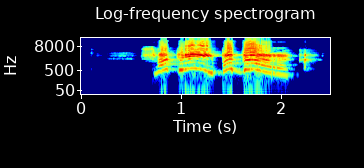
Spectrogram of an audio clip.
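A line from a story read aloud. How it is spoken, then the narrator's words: Excited exclamation. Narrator (Russian): воскликнула она, увидев под елкой коробку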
